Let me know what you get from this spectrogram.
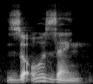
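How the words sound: The first sound is like an English z. "in the northern dialect, y would sound like z"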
